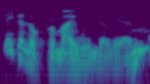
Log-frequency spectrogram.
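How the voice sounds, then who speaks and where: A man's voice: low voice, wildly swooping pitch, normal speed, creaky, exaggerated voice. An actor playing a gleeful, menacing old French nobleman with theatrical mock courtesy in an old radio drama. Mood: gloating. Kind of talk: 1940s-50s radio drama acting. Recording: muffled, noisy old radio recording.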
